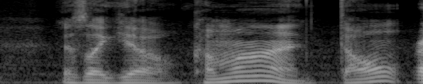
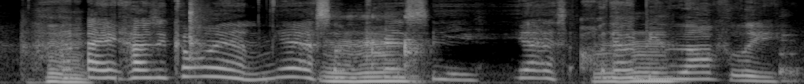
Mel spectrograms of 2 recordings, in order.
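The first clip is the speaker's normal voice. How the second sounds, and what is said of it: Fake polite phone voice. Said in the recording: “you know that fake voice ... just their game of just fake voice”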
